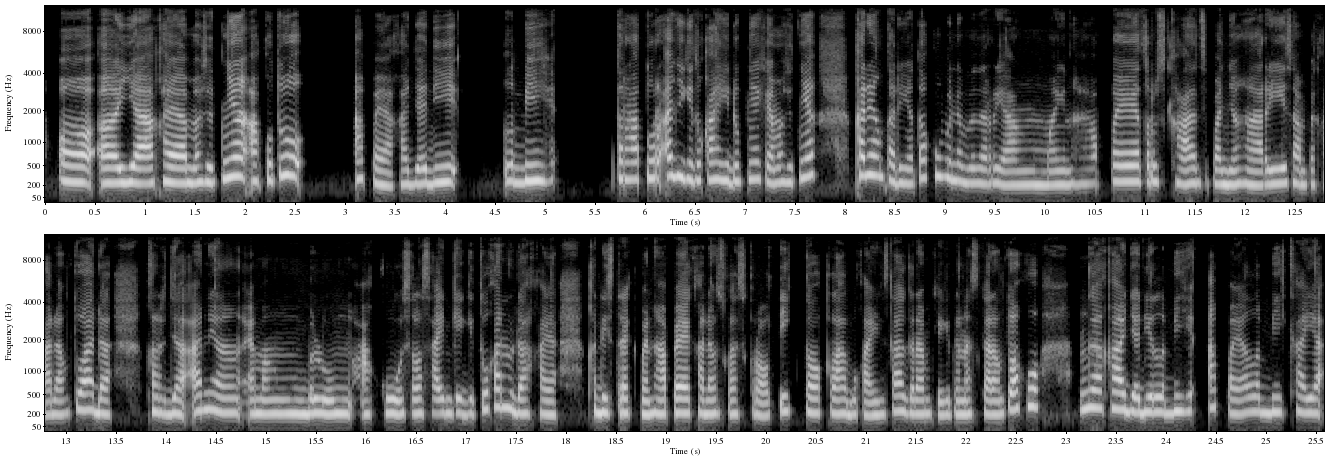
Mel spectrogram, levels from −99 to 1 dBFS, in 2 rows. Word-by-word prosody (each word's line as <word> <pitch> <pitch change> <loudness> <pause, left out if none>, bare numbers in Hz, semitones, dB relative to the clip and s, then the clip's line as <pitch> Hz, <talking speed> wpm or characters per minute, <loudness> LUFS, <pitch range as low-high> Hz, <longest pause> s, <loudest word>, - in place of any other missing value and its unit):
Oh, 245 -2 +6
eee, 230 0 +5
iya 225 -2 +7
kayak 230 -1 +4
maksudnya 250 +8 +3
aku 255 +1 0
tuh 335 +6 +2 0.6
apa 285 -4 -4
ya, 205 -3 +1
Kak, 210 +3 -6
jadi 225 +1 +2 0.5
lebih 255 +1 +2 0.6
teratur 285 +1 0
aja 325 0 +4
gitu, 270 -3 +1
Kak, 275 +1 +1
hidupnya. 265 +2 -1
Kayak 230 -3 -1
maksudnya, 270 +7 -1 0.4
kan 335 -1 +4
yang 340 -2 +2
tadinya 230 -4 -1
tuh 300 - -2
aku 330 -1 -3
bener-bener 230 -4 -2
yang 205 -2 -2
main 205 0 -2
HP 215 +1 -10 0.3
terus 245 -1 -3
kan 225 0 -1
sepanjang 220 -1 -1
hari, 210 +2 +1
sampai 215 -3 -4
kadang 195 +1 -2
tuh 265 +3 0
ada 215 -5 +2 0.4
kerjaan 225 +3 0
yang 220 -3 -1
emang 210 0 +1
belum 210 -1 +2
aku 205 0 -1
selesaiin 210 0 -2
kayak 210 -2 -2
gitu 265 +5 -2
kan, 300 0 +1
udah 210 -2 +1
kayak 195 -2 -3 0.3
ke-distract 220 -1 0
main 200 +1 +1
HP, 215 +1 +3
kadang 210 0 -1
suka 205 0 -4
scroll 185 -3 -4
TikTok 230 -3 -2
lah, 210 -1 +1
buka 190 -2 -3
Instagram, 205 +1 -1
kayak 190 +1 -3
gitu. - - -5
Nah, 195 - 0
sekarang 200 -1 -1
tuh 260 - +5
aku 310 +2 0 0.5
enggak, 285 +1 +1
Kak, 270 -1 +5
jadi 230 -1 +2
lebih 230 +2 +1 0.2
apa 280 -7 -4
ya, 210 - -4
lebih 230 0 -1
kayak, 220 -3 -2
225 Hz, 165 wpm, -22 LUFS, 210-250 Hz, 0.6 s, iya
